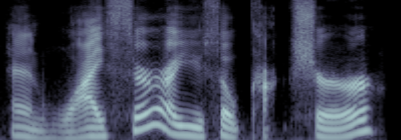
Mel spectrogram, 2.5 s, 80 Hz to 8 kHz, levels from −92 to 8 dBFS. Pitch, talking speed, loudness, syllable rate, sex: 155 Hz, 190 wpm, -21 LUFS, 4.0 syllables/s, female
